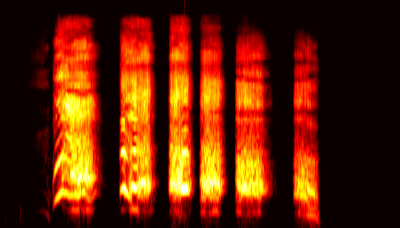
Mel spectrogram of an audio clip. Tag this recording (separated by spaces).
fx laughter processed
